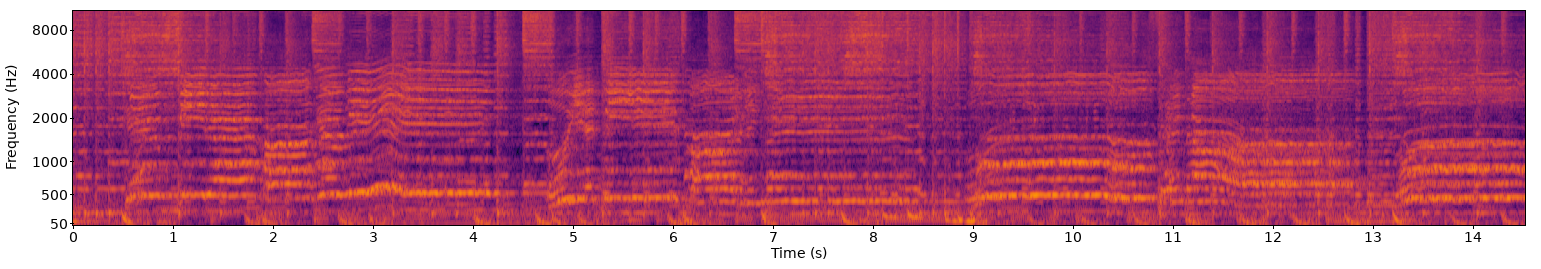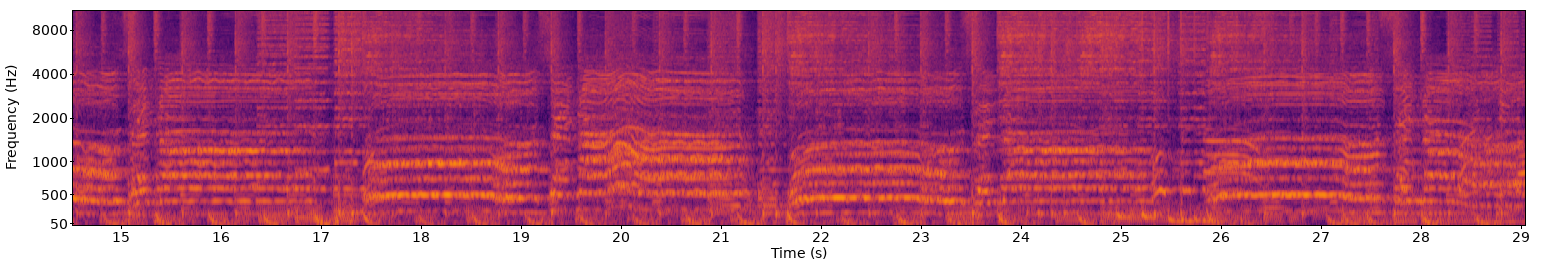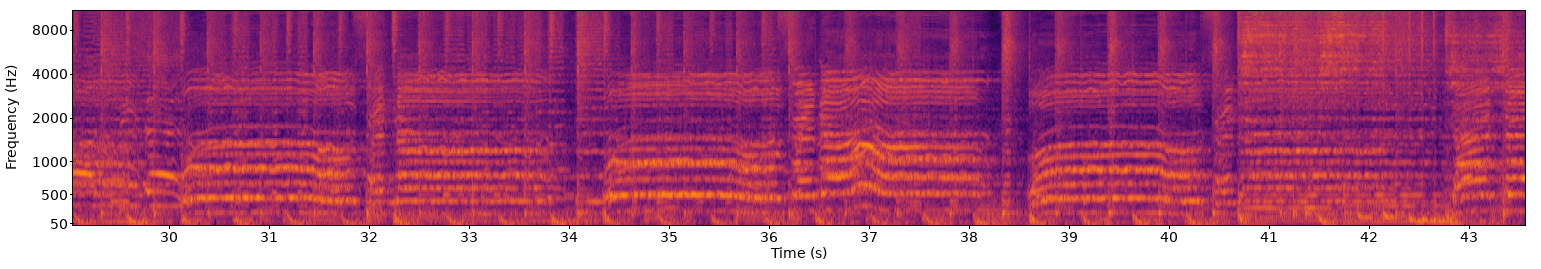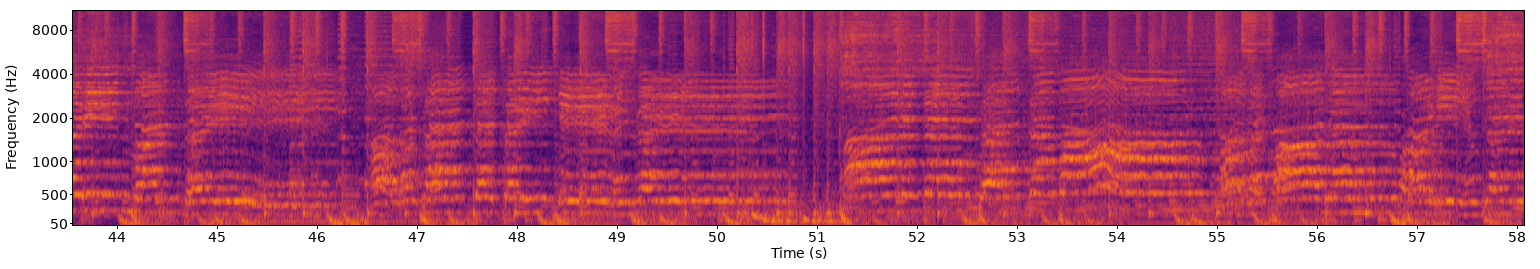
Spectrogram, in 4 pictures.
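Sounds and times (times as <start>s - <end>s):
group singing worship song: 0.0s - 58.0s
instrumental accompaniment: 0.0s - 58.0s.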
